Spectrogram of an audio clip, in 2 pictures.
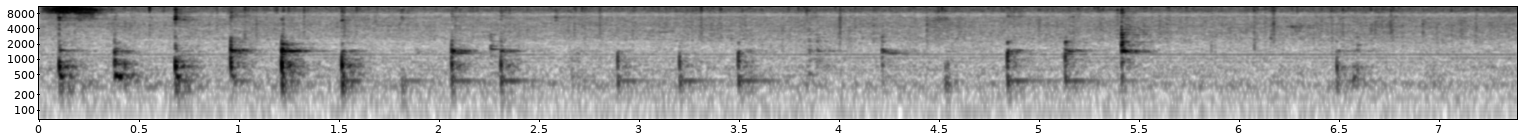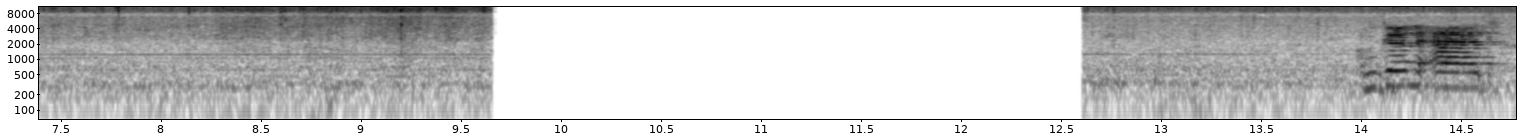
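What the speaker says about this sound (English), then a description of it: "I've got a pan on the heat with some oil in it, and I'm going to fry down the onion and fennel until it softens." Onion and fennel sizzle softly in oil in a pan as a utensil stirs them. Light scraping taps sound near the start, and the frying continues faintly until a brief gap, then resumes.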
